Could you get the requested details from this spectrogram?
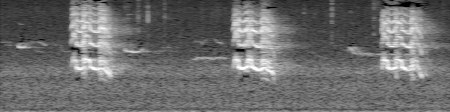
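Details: Lesser white-fronted goose (Anser erythropus) gives three high, squeaky, yelping calls about every second and a half, with faint thin whistles between them.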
